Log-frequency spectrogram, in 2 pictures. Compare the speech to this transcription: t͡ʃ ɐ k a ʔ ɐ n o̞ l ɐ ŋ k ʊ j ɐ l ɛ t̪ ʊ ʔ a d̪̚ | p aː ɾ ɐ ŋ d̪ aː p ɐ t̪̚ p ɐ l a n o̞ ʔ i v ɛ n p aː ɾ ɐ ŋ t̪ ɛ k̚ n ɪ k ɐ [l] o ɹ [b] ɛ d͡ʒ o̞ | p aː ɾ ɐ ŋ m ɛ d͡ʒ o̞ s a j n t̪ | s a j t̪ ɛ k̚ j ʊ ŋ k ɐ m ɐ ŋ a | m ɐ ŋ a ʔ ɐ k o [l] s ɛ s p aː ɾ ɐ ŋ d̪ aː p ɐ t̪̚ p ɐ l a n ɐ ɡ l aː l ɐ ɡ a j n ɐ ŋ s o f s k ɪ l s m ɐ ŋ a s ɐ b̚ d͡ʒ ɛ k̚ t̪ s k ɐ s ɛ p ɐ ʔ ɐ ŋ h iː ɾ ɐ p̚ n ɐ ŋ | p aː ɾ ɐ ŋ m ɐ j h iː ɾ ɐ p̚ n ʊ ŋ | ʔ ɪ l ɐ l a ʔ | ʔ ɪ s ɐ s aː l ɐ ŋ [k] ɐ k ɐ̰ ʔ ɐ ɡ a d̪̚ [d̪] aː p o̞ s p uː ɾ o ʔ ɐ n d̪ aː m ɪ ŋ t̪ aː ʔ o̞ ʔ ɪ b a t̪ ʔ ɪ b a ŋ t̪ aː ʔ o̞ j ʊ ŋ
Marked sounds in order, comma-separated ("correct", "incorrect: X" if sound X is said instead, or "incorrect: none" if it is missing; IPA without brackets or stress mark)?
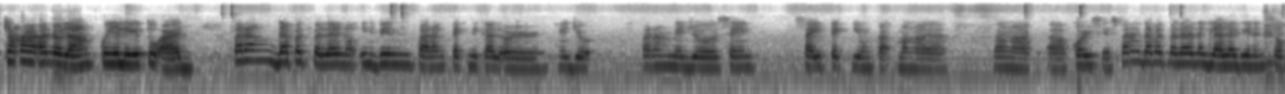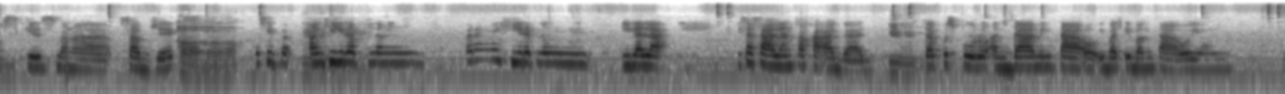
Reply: correct, incorrect: m, incorrect: ɹ, correct, incorrect: t̪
